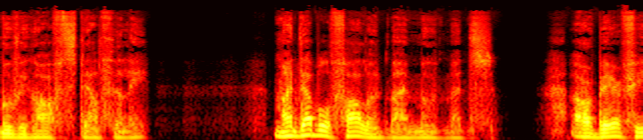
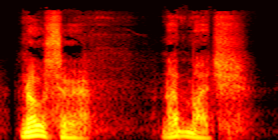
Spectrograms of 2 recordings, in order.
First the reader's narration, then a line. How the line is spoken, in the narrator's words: he assented sleepily in his hoarse voice, with just enough deference, no more, and barely suppressing a yawn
